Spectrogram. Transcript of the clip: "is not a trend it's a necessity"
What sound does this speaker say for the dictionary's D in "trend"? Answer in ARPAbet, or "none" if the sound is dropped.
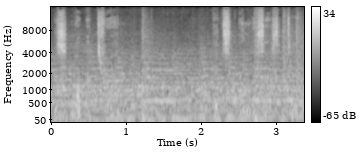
none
